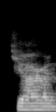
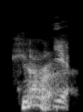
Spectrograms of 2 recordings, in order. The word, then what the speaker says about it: Chiara: I And I haven't butchered your name anymore since No, I But I'm sure you've been called that before what I said. Tiara, but Kiara.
